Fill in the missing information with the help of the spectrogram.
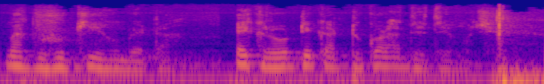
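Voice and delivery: whisper-thin voice of a starving mother asking her son for bread; mother begging her son for a crust, faint and broken; hungry mother begging. Retold or imitated. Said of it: "اگر ماں بولے کہ میرے بیٹے".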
